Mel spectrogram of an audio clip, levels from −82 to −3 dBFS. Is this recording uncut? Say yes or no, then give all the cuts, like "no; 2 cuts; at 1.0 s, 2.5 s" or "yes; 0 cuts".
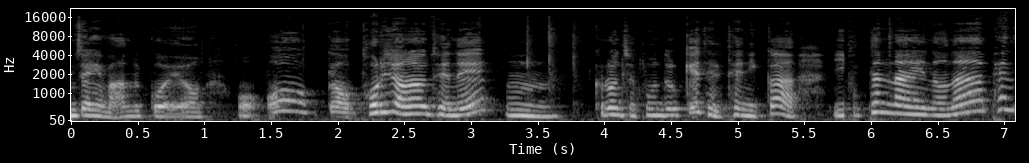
yes; 0 cuts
